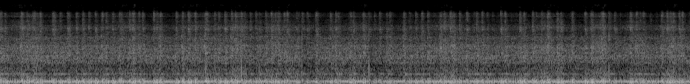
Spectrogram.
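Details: Vintage Polaris XLT triple two-stroke snowmobile after rebuilding fuel pump whose plate was installed upside down so it wasn't pumping: steady, even low burble with no misses or hunting, clean idle, fuel now getting through.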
